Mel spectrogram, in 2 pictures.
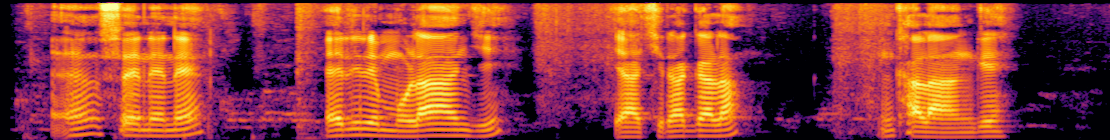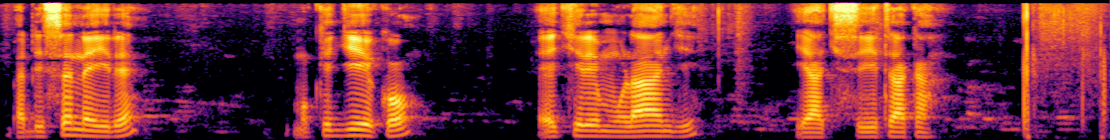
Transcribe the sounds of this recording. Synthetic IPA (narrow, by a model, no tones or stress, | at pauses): ense̞ne̞ne̞ | ɾiɾimulaːɲɟi | jaciɾaɡala | ŋkʰalaːŋɡe̞ | βadise̞ne̞iɾe̞ | mṵkiɟiːko̞ | e̞̰ciɾimulaːɲɟi | jaci̥sitaka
